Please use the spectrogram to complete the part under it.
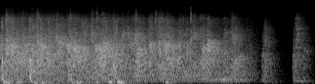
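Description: Audience applause at an evening art review panel: a dense, steady patter of many hands that thins out near the end and finishes with two separate claps.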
